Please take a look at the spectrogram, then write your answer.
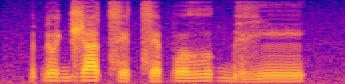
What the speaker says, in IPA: ɗʊ˦ d͡ʒa˦t͡sɪ˨ t͡sɛ˨po˦ɣu˦ɡ͡bɪ˨ ɣĩ˦

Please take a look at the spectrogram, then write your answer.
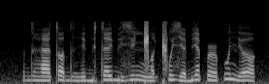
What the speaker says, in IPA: dʱæ˧˩˧tʌ˧˩˧ dʱɪ˩˧˩ bʲʊ˩tɛ˧˥ɪ̯bʲə˩zʲə˞˥ ŋ͡ǁʌ˩˧˩ǁu˧˥ zʲɑ˩bʲæ˥ pə˞˧˩˧pu˥nʲʌ˩˧˩

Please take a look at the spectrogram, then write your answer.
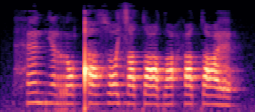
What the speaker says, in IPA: hɛ̃bʲãrɔǃɛ zˤøzʲo tˤœdˤœhy tˤɛ

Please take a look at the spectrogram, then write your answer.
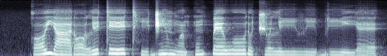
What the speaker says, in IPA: kɔ˨˦jaː˨ɾɔ˦˨ lɪ˦ teː˦ tʰi˨d͡ʒĩ˦ɡʷã˨kʷĩ˦ k͡pɛ˦woː˦ ɾʊ˨t͡ʃʊ˦ liː˦βi˦˨biː˦˨jɛ˨

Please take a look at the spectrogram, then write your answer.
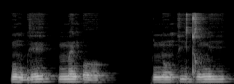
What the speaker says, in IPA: ũ˨ɡ͡be˨˦ | mɛ̃˧k͡po˨ | nũ˨ki˧du˧ ni˧

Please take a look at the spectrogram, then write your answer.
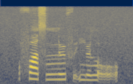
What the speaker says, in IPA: fas lːøfḛŋø lɔ̰

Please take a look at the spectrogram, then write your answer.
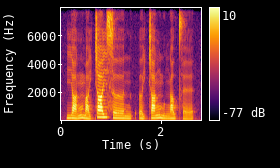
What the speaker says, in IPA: ja˨˩˦ŋma˨˩˨j ca˧jsəː˨˩n | ʔə˨˩˦jca˧˥ŋ mu˧ŋa˧wt̪ʰɛ˨˩˨

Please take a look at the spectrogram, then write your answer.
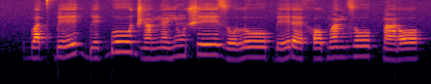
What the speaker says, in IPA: ba˨tɓeː˨˦ ɡ͡be˨ɡ͡boː˦d͡ʒã˨ ŋɛ̃˨jũ˧ ʃeː˦zo˨ loː˧ɓe˨˦ ɾɛ˧hɔ˧bã˦ŋ zoː˧ k͡pã˨ɾɔ˧

